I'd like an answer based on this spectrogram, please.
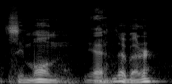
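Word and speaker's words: Simón: It's like we put the accent on the O, like Simon. Simon.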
